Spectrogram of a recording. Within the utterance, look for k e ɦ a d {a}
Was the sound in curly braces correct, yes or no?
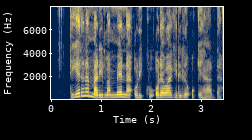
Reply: yes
